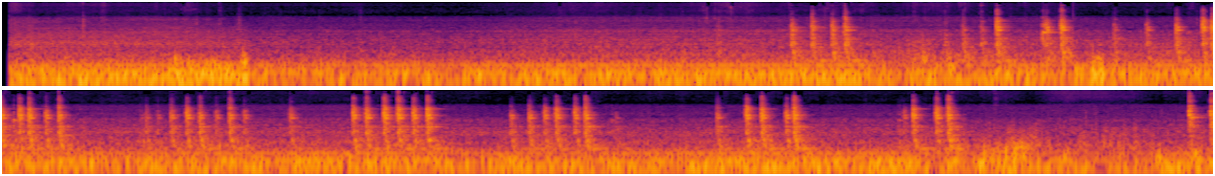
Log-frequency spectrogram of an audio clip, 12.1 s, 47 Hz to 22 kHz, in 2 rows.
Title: Vw golf mk1, brake pads rattling noise.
